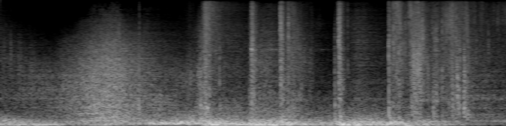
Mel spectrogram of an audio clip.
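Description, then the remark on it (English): Heavy crashing smashes like stone breaking apart as men are smashed through a stone banister, with a series of sharp, loud impacts and deep thumping booms rumbling underneath, forceful, with no talking. “As two more men swing at him with their axes, he dodges them and smashes them through a stone banister.”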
